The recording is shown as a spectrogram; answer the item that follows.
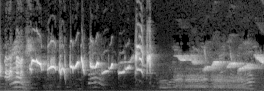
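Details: Nonstop nyerecet song of an old oriental magpie-robin: quick run of sharp chirps and squawky notes about two per second, then thinner drawn-out whistles over a low steady hum.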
